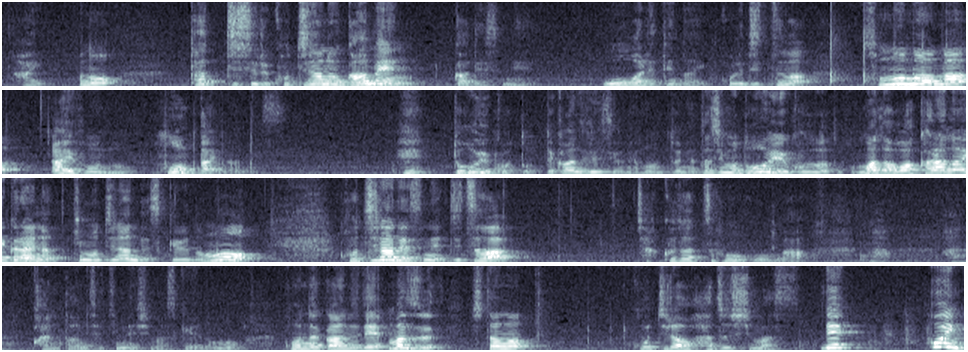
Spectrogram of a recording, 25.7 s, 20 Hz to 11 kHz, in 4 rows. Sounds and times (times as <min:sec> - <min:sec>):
Speech: 0:00.1 - 0:08.3, 0:09.0 - 0:16.4, 0:17.1 - 0:25.6.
